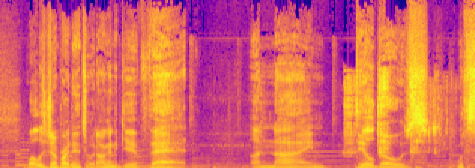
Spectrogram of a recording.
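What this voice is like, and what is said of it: Usual voice. Nothing is said of it.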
